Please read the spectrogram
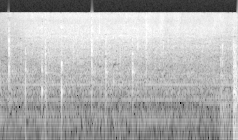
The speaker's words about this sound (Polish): Teraz menma, czyli marynowane pędy bambusa. Też delikatnie można podsmażyć.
